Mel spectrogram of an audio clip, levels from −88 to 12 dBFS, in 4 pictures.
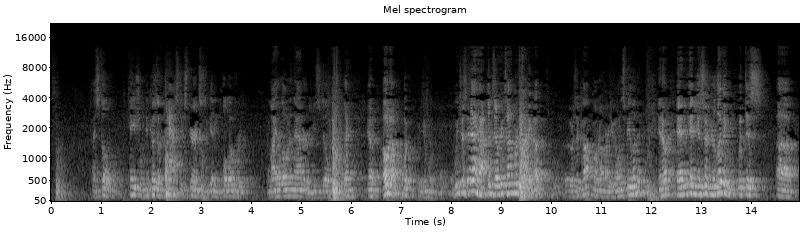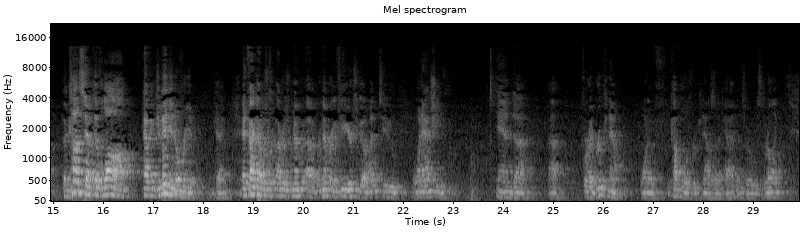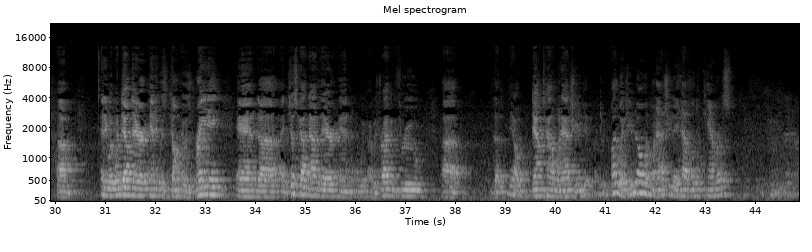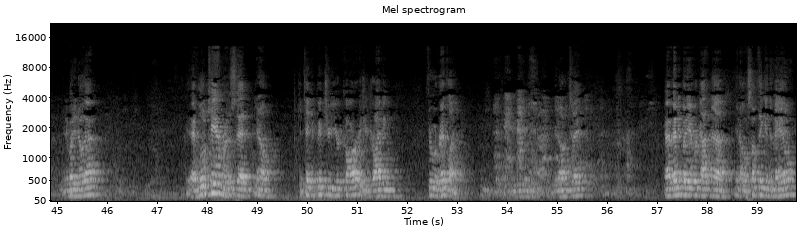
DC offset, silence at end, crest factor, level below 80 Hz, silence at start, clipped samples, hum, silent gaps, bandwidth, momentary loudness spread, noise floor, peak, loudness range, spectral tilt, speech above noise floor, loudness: under 0.1%; 0 s; 22 dB; -58 dBFS; 0.05 s; under 0.1%; none; none; 13 kHz; 18 LU; -51 dBFS; -4 dBFS; 11 LU; -7 dB/octave; 26 dB; -26 LUFS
